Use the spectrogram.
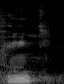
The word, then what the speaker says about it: gente: for g g em a palavra gente a pronúncia teria hente a tia não tem início unido h e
